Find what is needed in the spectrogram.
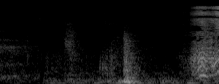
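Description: Faint handling noise with a few soft, muffled knocks, the loudest a little after a second in.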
